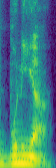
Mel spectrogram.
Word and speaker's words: bundia: So bundia in Bihar is bunia, like D is silent.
